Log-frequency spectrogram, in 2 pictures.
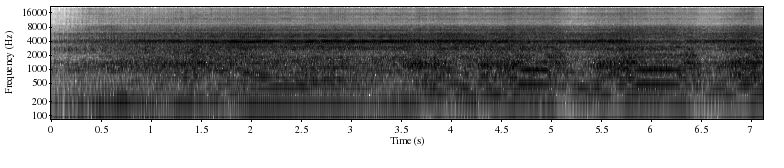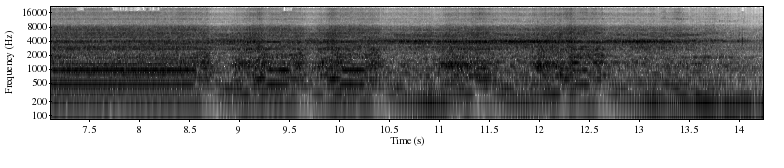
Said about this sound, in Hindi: तो बाइक हमने स्टार्ट कर दिए है, और अब हम सबसे पहले इसे फुल एक्सीलेटर लेके हम आपको इसका वाइट स्मोक दिखाते हैं।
